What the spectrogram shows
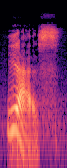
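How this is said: The pitch falls from a high start.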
